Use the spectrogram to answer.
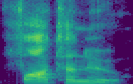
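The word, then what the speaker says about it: Fautanu: He actually pronounced Troy's last name in the chat. It's Fatanu, the offensive tackle that kept dropping to us.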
